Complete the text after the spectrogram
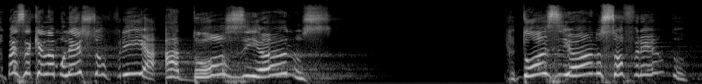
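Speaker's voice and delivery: high, insistent exhortation; fervent preaching. Real, not acted. Preacher urging those praying for someone not to give up, fervent.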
